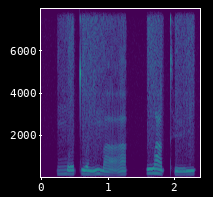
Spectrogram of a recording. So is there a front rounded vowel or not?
yes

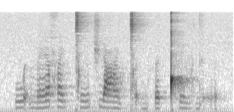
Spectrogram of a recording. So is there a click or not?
yes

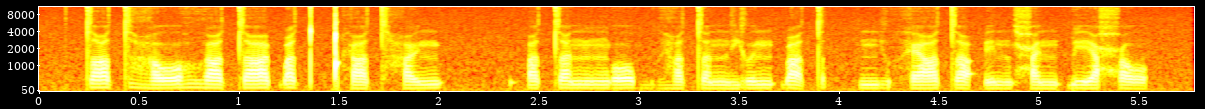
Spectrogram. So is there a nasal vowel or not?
no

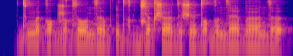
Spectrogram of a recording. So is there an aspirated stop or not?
no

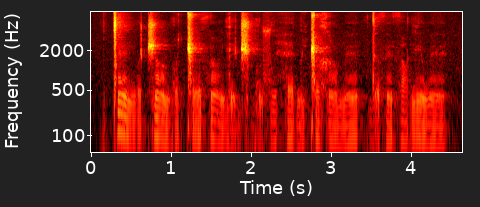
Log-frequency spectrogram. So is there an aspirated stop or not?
no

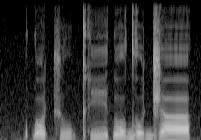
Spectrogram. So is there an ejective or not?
yes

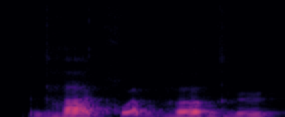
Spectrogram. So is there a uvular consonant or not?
yes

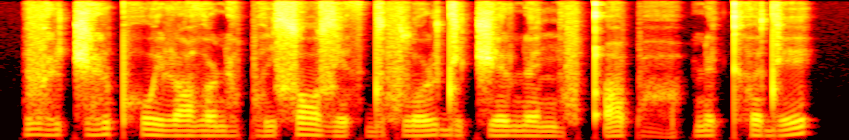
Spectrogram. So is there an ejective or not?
yes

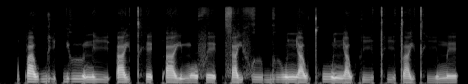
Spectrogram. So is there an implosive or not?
no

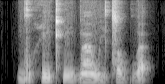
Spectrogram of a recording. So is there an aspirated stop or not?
yes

